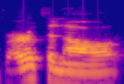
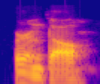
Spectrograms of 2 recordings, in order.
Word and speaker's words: Bernthal: And I think I was saying if they would just slick John Berthanol, is that how you say his name? Bernthal.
